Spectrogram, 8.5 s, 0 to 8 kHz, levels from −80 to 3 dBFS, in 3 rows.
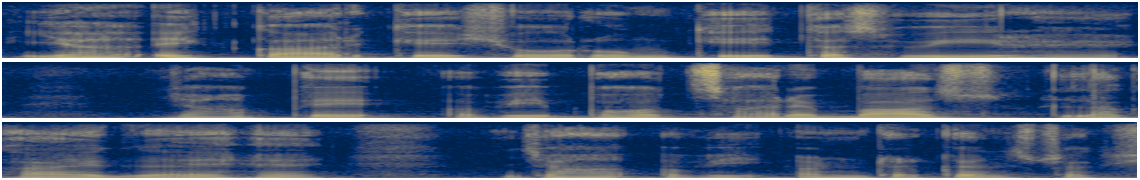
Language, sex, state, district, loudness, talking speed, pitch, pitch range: Hindi, male, Chhattisgarh, Korba, -21 LUFS, 140 wpm, 120 Hz, 115-125 Hz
